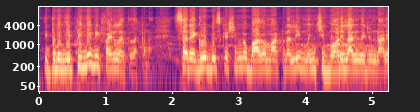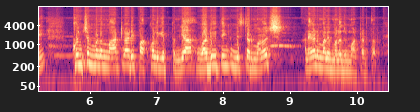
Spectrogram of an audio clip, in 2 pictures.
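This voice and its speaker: Fast, high-voiced male trainer. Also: dark tone. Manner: direct, addresses listener as "you", long spoken lists. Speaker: soft skills trainer. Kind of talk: instructional talk on job placement rounds.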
